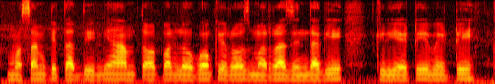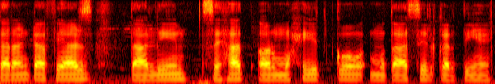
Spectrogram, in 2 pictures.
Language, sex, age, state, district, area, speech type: Urdu, male, 60+, Maharashtra, Nashik, urban, spontaneous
